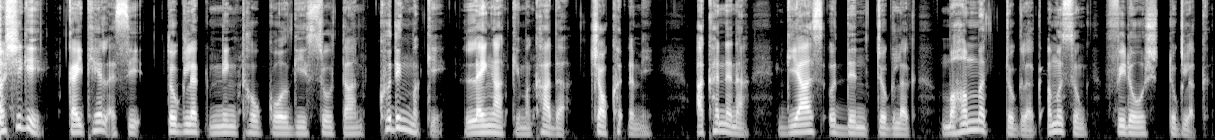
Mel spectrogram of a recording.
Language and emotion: Manipuri, neutral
